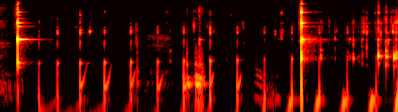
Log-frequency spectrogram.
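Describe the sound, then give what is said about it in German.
A bottle of beer from a small brewery is opened with a sharp metallic clink, followed by a steady run of soft, low glugging plops as it pours, and a second bright clink partway through. “Also auf jeden Fall, ne, kleinere Brauereien kann man ja mal unterstützen und deswegen trinke ich jetzt hier ah, ein wunderschönes.”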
